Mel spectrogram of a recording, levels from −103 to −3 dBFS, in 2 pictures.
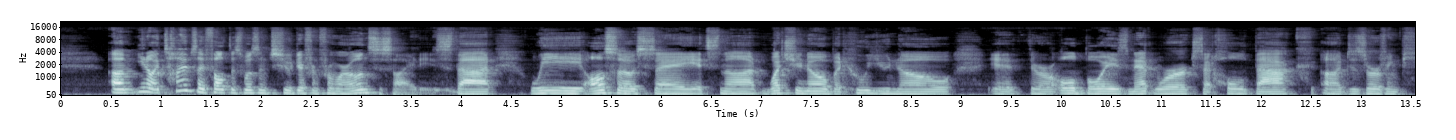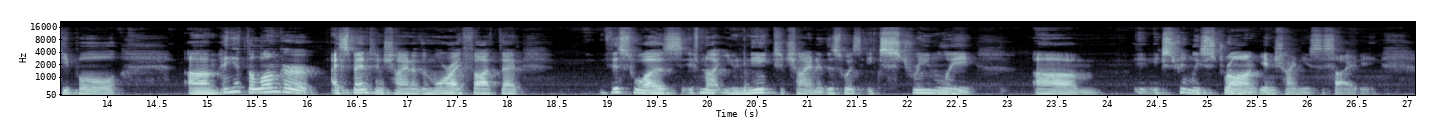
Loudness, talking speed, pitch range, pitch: -23 LUFS, 155 wpm, 115-145 Hz, 125 Hz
